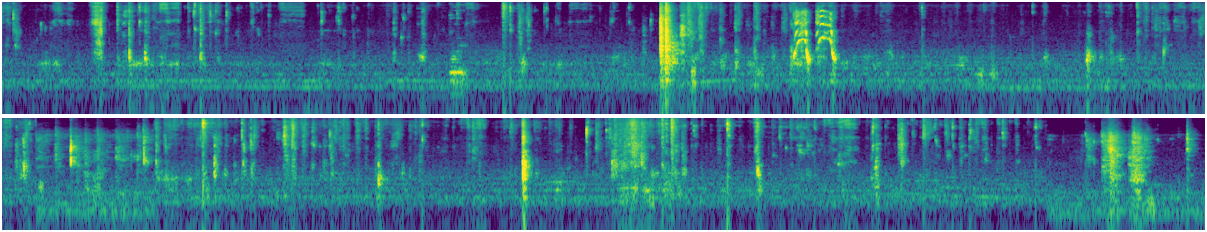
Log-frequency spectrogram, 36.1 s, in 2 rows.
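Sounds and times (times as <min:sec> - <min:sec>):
food crunching: 0:00.0 - 0:11.9, 0:12.6 - 0:36.0
wet chewing and lip smacks: 0:00.0 - 0:36.0.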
